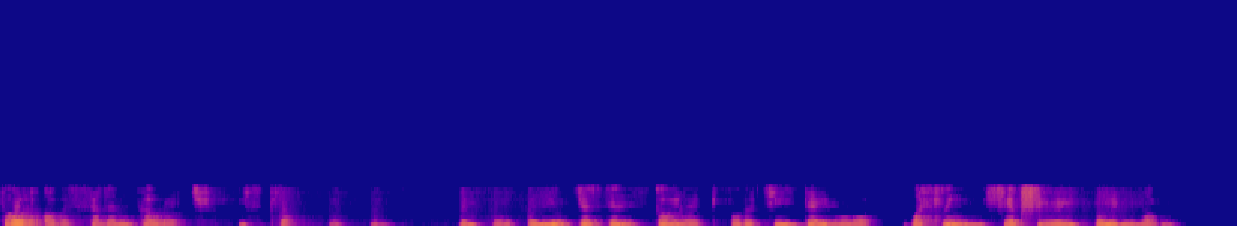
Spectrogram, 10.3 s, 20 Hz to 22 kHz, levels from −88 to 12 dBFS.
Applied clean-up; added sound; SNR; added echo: neural mask model DeepFilterNet 3.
